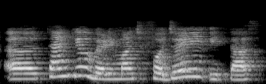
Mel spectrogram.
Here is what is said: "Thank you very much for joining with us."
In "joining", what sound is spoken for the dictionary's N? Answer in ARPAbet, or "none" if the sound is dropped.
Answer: none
